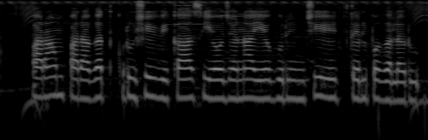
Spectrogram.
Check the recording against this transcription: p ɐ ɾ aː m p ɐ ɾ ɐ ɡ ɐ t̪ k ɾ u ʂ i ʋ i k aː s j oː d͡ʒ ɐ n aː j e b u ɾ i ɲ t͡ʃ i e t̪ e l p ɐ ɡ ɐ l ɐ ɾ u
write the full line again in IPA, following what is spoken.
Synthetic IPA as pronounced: p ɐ ɾ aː m p ɐ ɾ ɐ ɡ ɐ t̪ k ɾ u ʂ i ʋ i k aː s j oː d͡ʒ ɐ n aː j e ɡ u ɾ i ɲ t͡ʃ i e t̪ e l p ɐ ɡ ɐ l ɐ ɾ u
